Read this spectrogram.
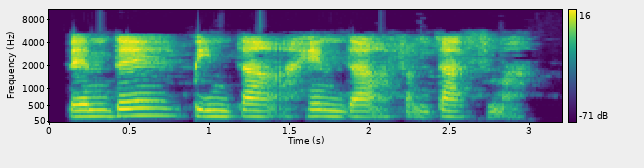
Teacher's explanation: the N becomes dental when it's in front of the da and ta that are dental too. Because in Spanish, the da and ta are dental.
